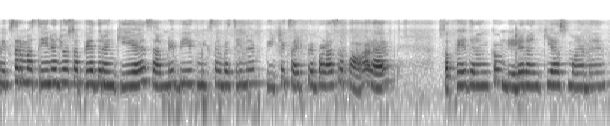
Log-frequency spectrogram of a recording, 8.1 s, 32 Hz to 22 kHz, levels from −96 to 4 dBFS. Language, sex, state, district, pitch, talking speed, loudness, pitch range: Maithili, female, Bihar, Begusarai, 270 Hz, 230 wpm, -27 LUFS, 260-290 Hz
